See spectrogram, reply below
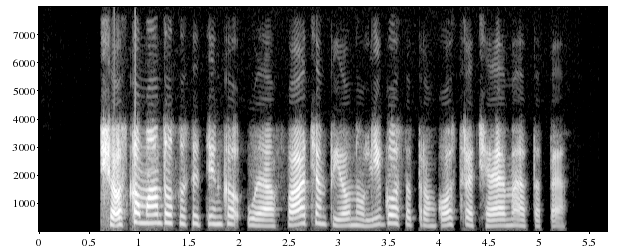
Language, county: Lithuanian, Marijampolė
